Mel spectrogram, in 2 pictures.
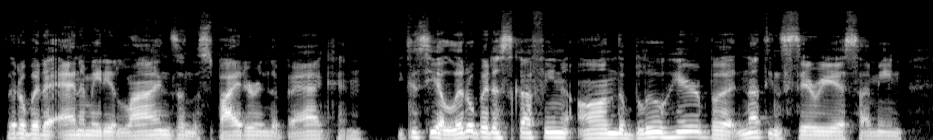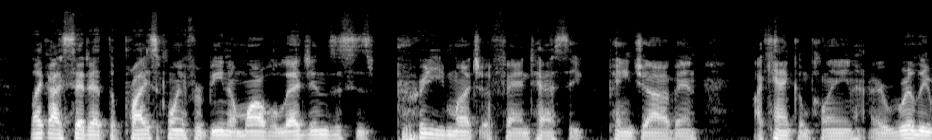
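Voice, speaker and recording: A man's voice: on the low side, fairly even intonation, fairly quick, a little mellow. A man hosting a casual toy review, speaking informally and enthusiastically with plenty of slang.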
